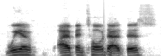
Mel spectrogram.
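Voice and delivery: loud urgent radio bulletin; terse radio update. Acted. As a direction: relay it like breaking news. Continues broadcast alert.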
